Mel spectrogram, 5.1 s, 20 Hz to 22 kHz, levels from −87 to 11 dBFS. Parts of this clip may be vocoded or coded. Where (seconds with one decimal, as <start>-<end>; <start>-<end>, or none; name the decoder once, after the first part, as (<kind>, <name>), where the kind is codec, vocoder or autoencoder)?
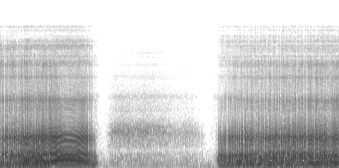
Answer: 0.0-0.4 (vocoder, BigVGAN v2); 3.5-5.1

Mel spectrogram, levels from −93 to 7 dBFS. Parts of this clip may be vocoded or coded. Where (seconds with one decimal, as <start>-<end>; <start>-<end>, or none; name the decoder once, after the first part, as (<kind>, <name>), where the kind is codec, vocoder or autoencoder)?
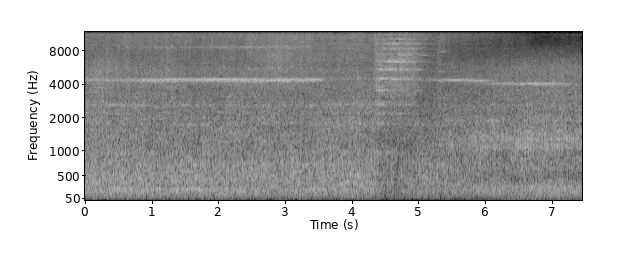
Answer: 2.8-3.7 (vocoder, BigVGAN v2)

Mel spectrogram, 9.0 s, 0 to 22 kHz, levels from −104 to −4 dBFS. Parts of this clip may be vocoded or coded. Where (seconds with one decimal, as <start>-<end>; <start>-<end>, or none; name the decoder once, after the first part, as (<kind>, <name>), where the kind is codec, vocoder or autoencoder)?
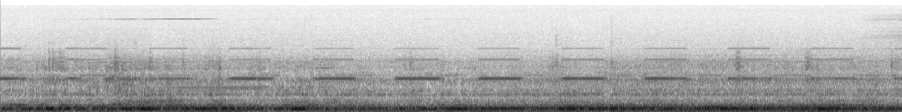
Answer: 0.5-1.5 (vocoder, BigVGAN v2); 2.5-3.2; 4.2-4.7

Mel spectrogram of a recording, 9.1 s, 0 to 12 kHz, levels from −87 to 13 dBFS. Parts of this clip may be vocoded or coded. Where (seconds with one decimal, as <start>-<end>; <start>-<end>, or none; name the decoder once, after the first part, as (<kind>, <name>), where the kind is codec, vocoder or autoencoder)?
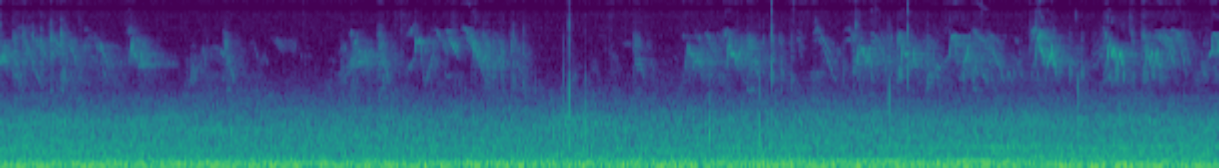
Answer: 1.3-6.0 (vocoder, BigVGAN v2); 7.4-8.2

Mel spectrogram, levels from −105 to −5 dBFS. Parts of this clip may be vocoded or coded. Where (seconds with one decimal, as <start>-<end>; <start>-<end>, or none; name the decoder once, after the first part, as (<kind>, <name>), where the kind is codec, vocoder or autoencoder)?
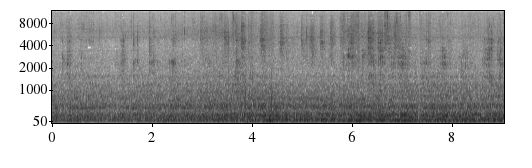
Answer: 0.0-0.8 (vocoder, BigVGAN v2); 5.0-9.1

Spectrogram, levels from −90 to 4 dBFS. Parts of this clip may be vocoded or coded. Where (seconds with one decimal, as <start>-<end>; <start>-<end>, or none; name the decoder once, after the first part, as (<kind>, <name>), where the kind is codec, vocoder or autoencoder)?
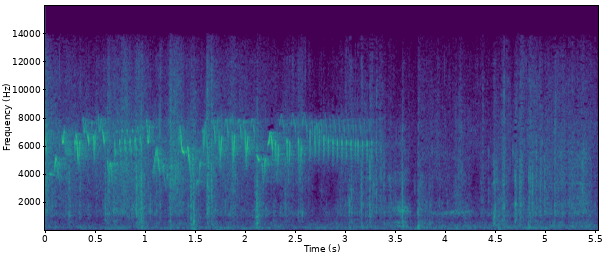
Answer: none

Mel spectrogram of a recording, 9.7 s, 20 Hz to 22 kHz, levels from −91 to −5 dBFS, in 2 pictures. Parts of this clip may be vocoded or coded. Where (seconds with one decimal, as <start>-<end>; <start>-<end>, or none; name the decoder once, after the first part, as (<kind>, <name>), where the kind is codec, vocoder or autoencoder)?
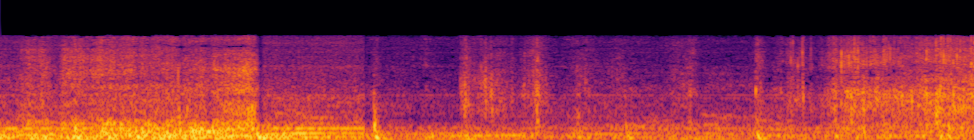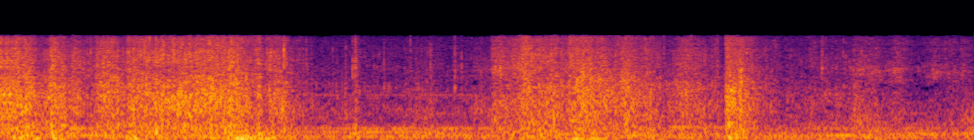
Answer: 4.9-8.0 (vocoder, BigVGAN v2)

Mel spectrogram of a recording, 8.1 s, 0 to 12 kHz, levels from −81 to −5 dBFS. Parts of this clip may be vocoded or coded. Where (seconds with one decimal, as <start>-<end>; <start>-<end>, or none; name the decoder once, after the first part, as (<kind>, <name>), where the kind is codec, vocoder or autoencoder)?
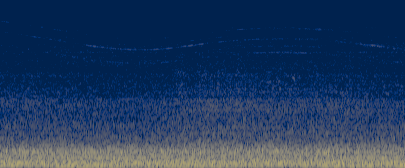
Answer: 5.3-8.1 (vocoder, BigVGAN v2)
